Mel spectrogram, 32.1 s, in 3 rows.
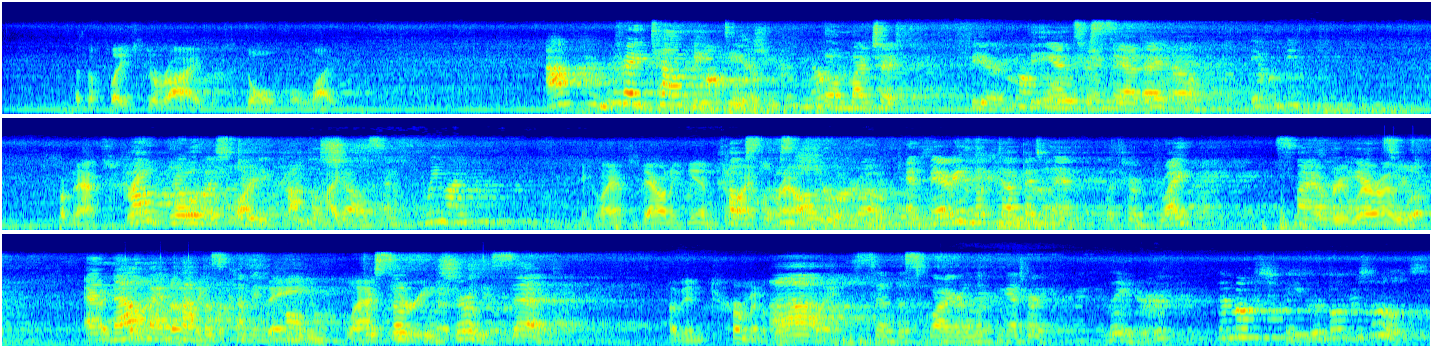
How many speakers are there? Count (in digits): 3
